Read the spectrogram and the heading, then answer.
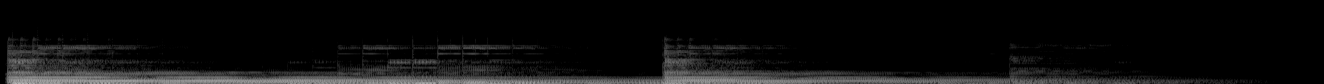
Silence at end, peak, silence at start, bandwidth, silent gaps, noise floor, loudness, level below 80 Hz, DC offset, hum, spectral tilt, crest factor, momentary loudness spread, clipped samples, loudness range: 1.45 s; -16 dBFS; 0.05 s; 3.7 kHz; none; -80 dBFS; -34 LUFS; -36 dBFS; under 0.1%; none; -11 dB/octave; 18 dB; 17 LU; under 0.1%; 16 LU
